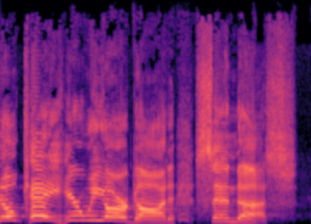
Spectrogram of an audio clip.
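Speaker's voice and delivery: mock shouting, acted out. Speaking of answering god's call, retelling a shout. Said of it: "And we're shouting".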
